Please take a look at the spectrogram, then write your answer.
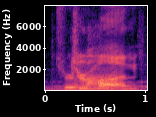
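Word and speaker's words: Trumann: Truman. Drummond. Like Truman, but the emphasis is on man.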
